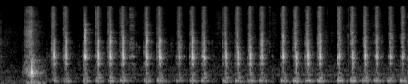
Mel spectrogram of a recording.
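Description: Kitchen knife slicing a Korean green onion (daepa) on a wooden cutting board: a rapid, even run of blade strikes on the board that starts about half a second in.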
